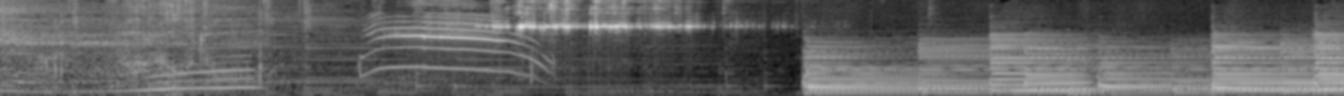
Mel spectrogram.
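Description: A cat meows twice, a rising whine followed by a longer, arching meow, before a bright musical passage takes over.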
